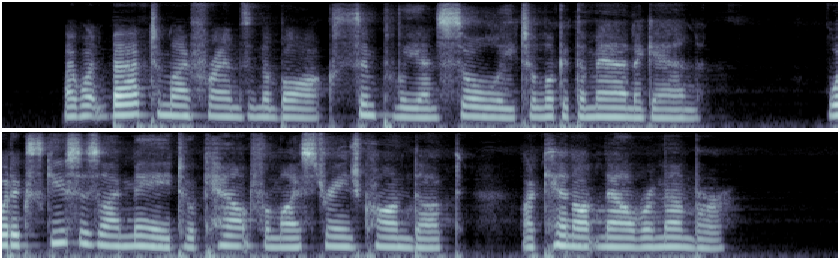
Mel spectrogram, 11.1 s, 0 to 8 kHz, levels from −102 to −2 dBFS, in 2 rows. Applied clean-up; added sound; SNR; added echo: neural mask model DeepFilterNet 3.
